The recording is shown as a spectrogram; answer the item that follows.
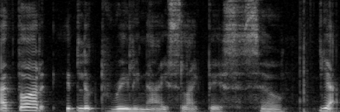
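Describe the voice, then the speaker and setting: A woman with a Dutch accent speaks at a fairly slow pace. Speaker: craft video creator. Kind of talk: tutorial. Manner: halting.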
